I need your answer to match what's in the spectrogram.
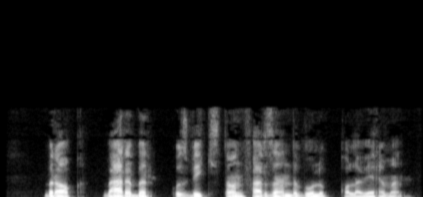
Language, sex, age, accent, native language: Uzbek, male, 25-34, Andijon, Uzbek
